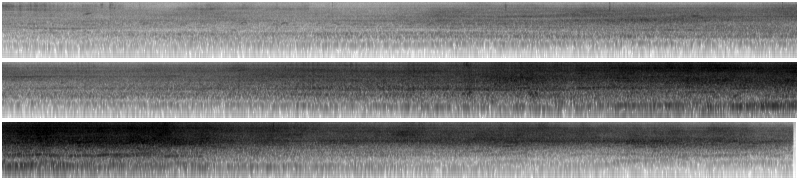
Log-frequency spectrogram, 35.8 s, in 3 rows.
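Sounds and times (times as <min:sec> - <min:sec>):
snowmobile passing by: 0:15.5 - 0:35.7.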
